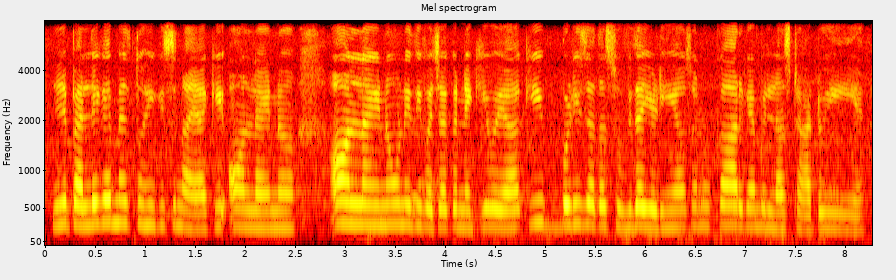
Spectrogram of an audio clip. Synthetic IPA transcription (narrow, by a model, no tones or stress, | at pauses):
d͡ʒẽpɛːleːɡɛmɛ̃ːt̪ʊsĩːkisʊnaːjaːkɪʔɔːnlaːɪn | ɔːnlaːɪnʊnẽːd̪iːʋəd͡ʒaːkəɾneːkiːɦoːjaːkɪbəɽiːzjaːd̪aːsʊʋɪd̪aːd͡ʒeːɽiːɛ̃ːʊsãːnũːkaːɾɡɛːmɪlnaːsʈaːɾʈɦoiɛː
